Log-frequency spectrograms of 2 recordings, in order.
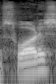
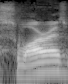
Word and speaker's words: Soares: of tournament Everton um Soares I think his name is not Suarez well you know the Portuguese pronunciation ever since Wallisch or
